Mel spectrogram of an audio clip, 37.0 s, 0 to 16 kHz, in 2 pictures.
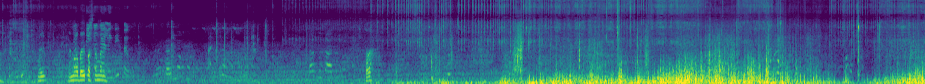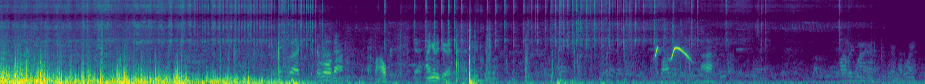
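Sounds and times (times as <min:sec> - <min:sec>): bike tyre rumble: 0:00.0 - 0:01.8, 0:04.4 - 0:25.7, 0:26.4 - 0:34.5
bike clattering over roots: 0:07.4 - 0:25.1, 0:27.0 - 0:31.5
wind buffeting microphone: 0:07.8 - 0:24.9.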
